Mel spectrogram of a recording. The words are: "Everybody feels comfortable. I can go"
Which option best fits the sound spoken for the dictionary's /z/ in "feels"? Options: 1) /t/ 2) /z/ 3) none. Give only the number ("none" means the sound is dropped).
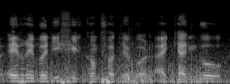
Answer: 3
